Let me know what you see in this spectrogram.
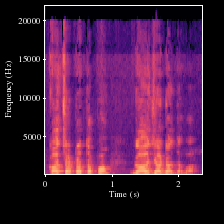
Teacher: প্রতি বর্গের প্রথম এবং তৃতীয় ধ্বনিটা অল্পপ্রাণ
